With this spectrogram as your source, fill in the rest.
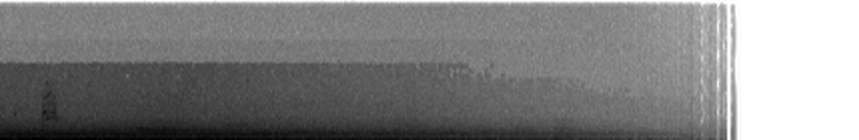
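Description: An acoustic guitar is strummed and slowly fades out.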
